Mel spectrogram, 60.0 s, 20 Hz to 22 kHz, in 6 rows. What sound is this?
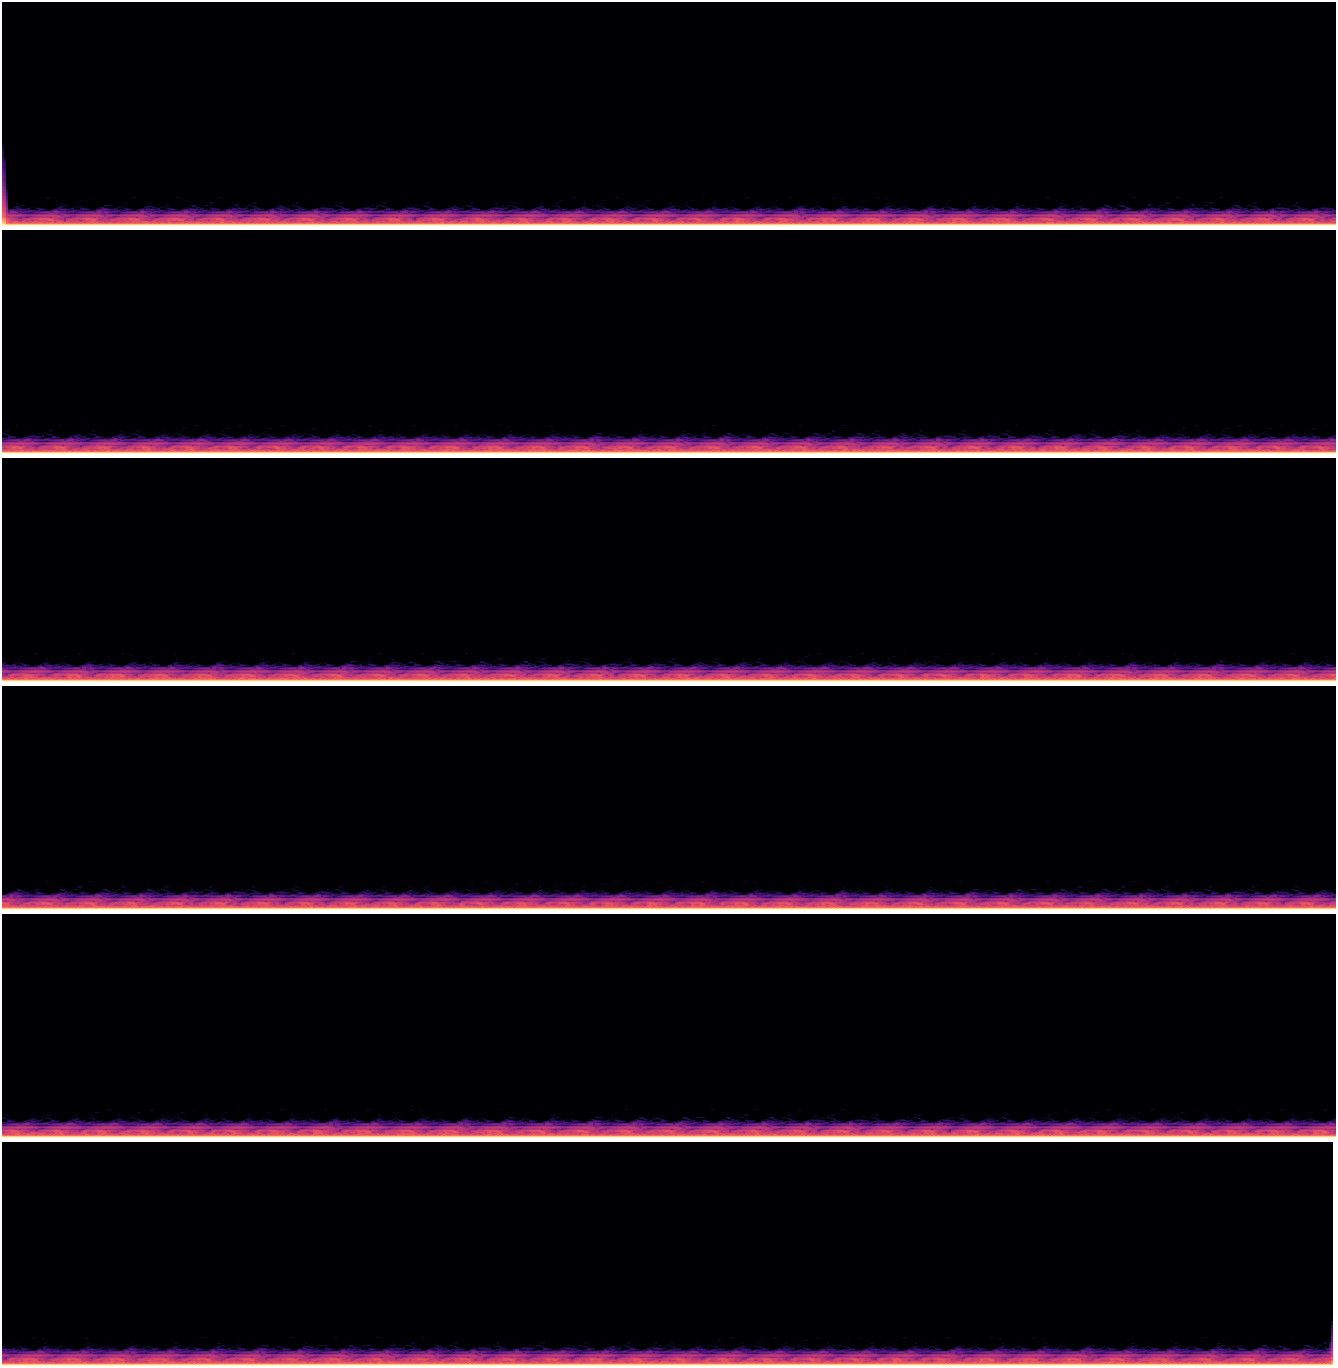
20Hz sine wave
Pack of sound test signals that was
generated with Audacity
sound, signal, Test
